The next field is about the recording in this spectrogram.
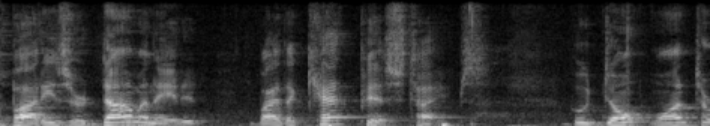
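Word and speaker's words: CATPS: I call it cat piss. That's C-A-T-P-S. How else would you pronounce it?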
